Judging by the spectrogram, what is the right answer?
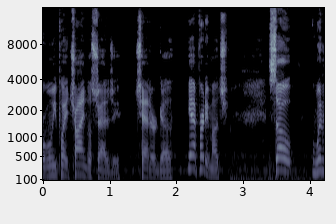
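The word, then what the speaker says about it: Chattur'gha: That's he pronounced it Chaturga, but whoa, I'm really far away.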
